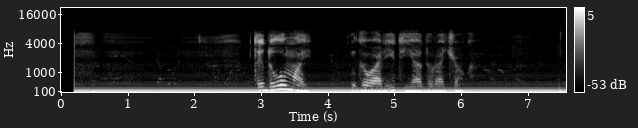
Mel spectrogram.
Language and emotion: Russian, neutral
